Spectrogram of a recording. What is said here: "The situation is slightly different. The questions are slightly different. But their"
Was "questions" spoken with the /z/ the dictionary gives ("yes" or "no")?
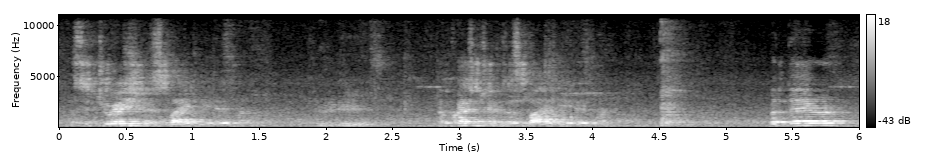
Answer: yes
